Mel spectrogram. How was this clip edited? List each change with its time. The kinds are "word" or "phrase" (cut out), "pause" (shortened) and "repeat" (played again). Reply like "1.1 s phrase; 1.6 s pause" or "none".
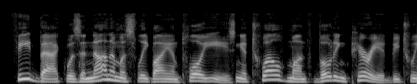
1.5 s word; 2.4 s word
